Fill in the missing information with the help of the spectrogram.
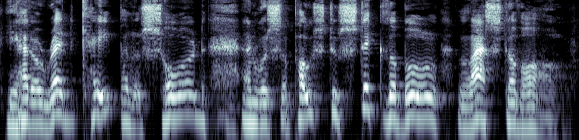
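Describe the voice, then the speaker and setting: A man reading a children's picture book aloud expressively, pausing for drama and addressing his young listeners. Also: a little high, expressive. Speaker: volunteer storybook reader.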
